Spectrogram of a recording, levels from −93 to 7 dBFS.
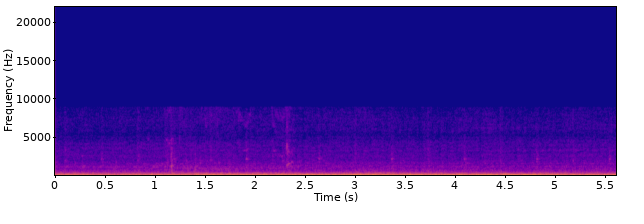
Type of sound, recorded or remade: recorded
